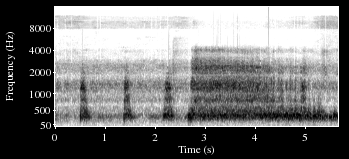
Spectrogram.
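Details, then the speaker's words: Handheld Doppler transducer at the foot of a patient being examined for Buerger's disease during an ankle-brachial index test: three whooshing arterial pulses, then a steady loud roar of venous return. A normal venous return signal. "That roar that you just heard, that was venous return. I'll actually demonstrate that."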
